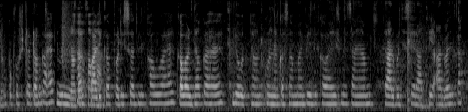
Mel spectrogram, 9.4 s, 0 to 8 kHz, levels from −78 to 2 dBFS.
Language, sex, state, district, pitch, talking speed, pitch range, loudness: Hindi, female, Chhattisgarh, Kabirdham, 230 Hz, 180 wpm, 225-240 Hz, -33 LUFS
